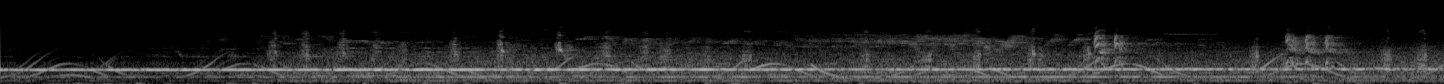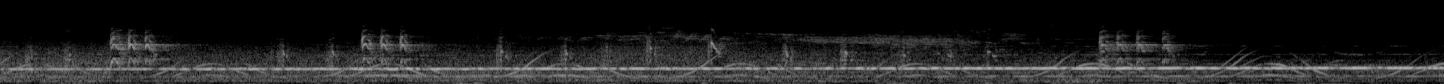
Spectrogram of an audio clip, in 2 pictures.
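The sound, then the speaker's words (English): Green woodpecker (Picus viridis) calls at the nest: a steady, unbroken mid-pitched droning tone runs the whole time, overlaid with repeated bursts of higher, rapid chattering notes. No one speaks. “Green woodpecker, Picus viridis, at the nest.”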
